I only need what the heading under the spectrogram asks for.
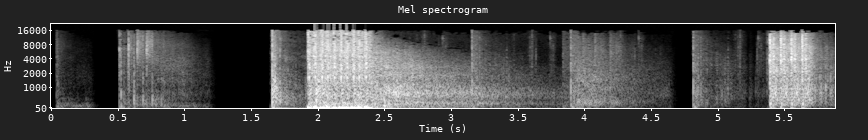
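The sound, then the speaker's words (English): Gunfire from a police gunfight with a gunman holed up in a bungalow in New Zealand: several loud shots and short bursts. One heavy blast rings out with a long, fading decay, with gaps of silence between the volleys. “A gunfight ensued,”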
